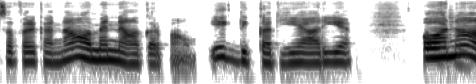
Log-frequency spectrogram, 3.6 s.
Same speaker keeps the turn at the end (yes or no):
yes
